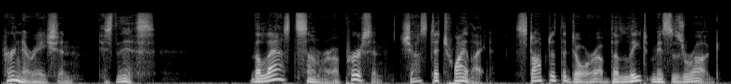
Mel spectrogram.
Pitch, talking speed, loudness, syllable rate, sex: 125 Hz, 170 wpm, -21 LUFS, 4.6 syllables/s, male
